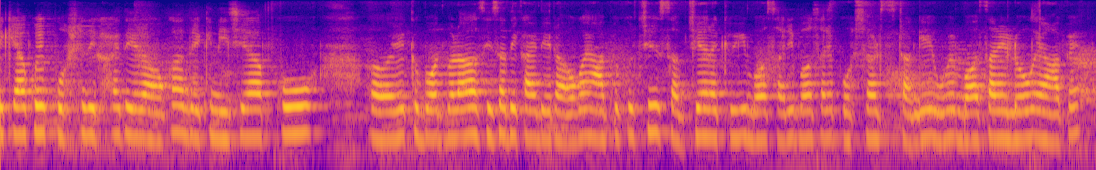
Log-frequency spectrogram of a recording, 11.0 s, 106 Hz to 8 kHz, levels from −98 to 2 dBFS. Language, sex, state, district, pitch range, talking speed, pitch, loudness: Hindi, female, West Bengal, Kolkata, 235-260 Hz, 210 wpm, 245 Hz, -17 LUFS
